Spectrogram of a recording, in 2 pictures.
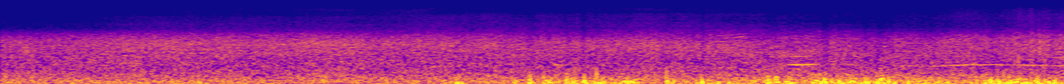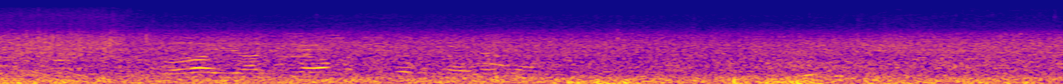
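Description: Sea surf breaking on a rocky shore, with wind buffeting the microphone and gusting hardest in the middle.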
